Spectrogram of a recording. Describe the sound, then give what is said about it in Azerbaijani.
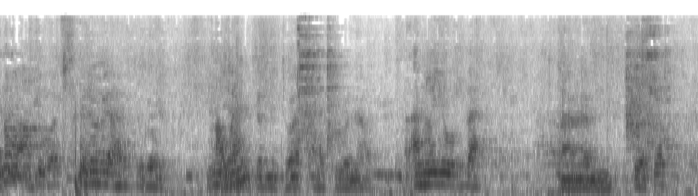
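Cutlery and dishes clink during a lunch meal, with light metallic taps and knocks scattered under steady speech. “nahar vaxtını hansısa görüşə həsr edəcəyindən yemək yeyirdi.”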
